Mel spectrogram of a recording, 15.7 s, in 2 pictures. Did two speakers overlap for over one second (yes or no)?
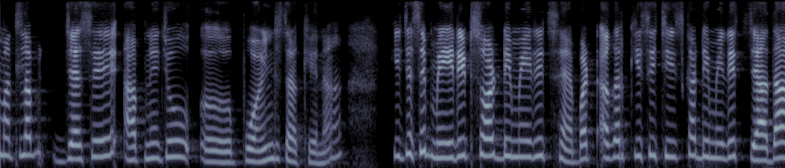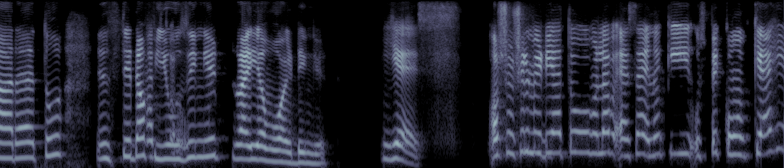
no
